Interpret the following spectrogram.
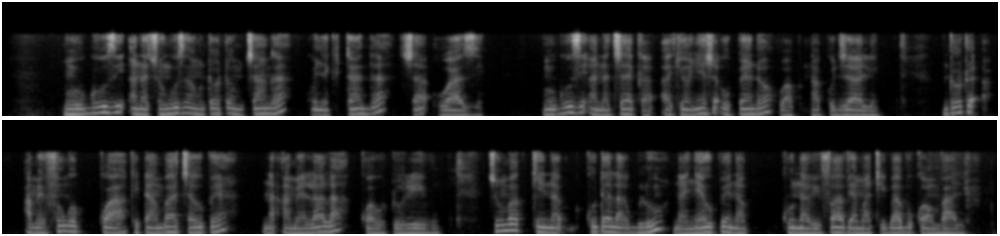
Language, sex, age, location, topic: Swahili, male, 25-35, Kisii, health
